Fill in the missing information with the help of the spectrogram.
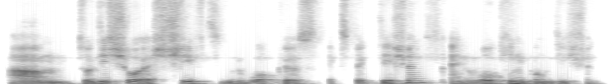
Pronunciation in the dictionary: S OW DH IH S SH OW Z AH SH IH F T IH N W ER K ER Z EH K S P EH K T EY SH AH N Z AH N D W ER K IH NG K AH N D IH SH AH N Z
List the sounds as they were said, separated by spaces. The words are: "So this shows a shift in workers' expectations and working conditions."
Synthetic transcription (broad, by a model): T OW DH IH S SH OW AH SH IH F T IH N W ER K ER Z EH K S P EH K T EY SH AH N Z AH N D W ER K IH NG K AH N D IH SH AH N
